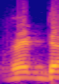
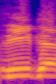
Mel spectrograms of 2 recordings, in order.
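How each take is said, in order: First: The vowel is a short 'e' sound. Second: The vowel is a long 'ee' sound. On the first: The speaker calls it right. "దాన్ని ఎలా పలకాలంటే రీడ్ రెడ్ రెడ్ అని పలకాలి" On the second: The speaker calls it wrong. "రీడ్ రీడ్ రీడ్ అనే ఉంటుంది"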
